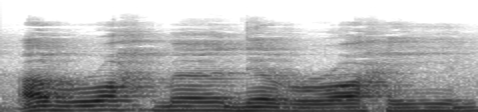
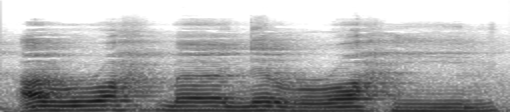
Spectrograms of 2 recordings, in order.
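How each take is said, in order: No difference in how they are said.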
